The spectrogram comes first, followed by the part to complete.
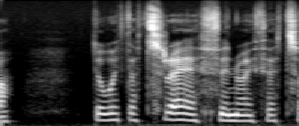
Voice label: "treth", Welsh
